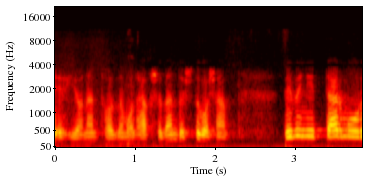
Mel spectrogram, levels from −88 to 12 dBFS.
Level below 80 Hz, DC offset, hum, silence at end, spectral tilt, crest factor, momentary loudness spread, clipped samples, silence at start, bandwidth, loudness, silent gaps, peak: -60 dBFS; under 0.1%; none; 0 s; -6 dB/octave; 18 dB; 13 LU; under 0.1%; 0 s; 8.6 kHz; -26 LUFS; none; -8 dBFS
